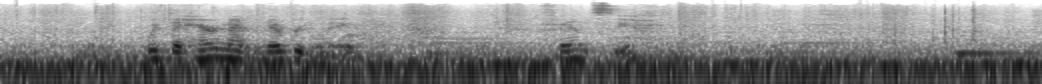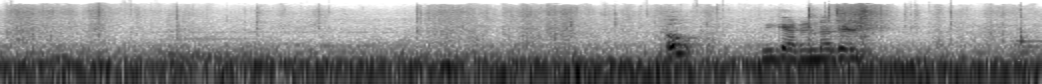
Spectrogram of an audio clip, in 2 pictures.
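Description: A woman speaks softly and closely into a microphone.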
